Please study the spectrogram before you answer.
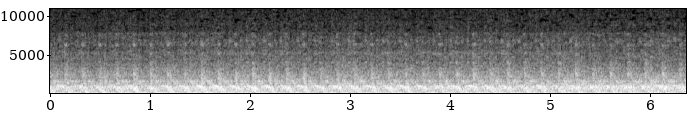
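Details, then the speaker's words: Massey Ferguson 35 tractor, sat unused, started: heavy uneven thumping idle running on only two cylinders, one cylinder honed at rebuild and not worked since, thought to need working in; runs on three once warm and loaded, no smoke. "seeing here it was only running on two cylinders or so it's because uh the one cylinder got honed out when it was rebuilt and it hasn't been worked it's just sat"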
